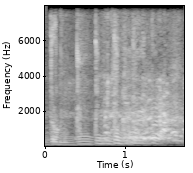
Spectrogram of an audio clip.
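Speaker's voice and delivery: vocal bass riff with a laugh; bass line imitation. Shown as a demonstration. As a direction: hum it like a bass guitar. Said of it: "a nice big bass".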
